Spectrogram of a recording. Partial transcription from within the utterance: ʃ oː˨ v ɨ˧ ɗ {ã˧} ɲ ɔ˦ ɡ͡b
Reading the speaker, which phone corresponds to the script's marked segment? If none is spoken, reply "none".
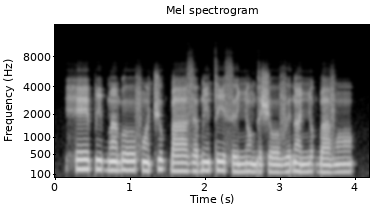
ã˧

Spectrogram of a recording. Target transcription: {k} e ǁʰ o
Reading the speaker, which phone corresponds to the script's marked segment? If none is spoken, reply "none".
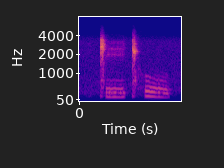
ǁ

